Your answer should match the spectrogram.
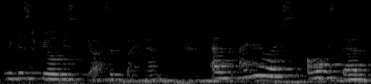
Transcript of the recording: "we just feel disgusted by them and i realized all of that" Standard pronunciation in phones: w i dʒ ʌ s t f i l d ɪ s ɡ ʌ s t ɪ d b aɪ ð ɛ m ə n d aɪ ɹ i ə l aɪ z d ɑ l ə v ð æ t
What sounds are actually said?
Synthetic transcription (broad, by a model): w i dʒ ʌ s t f i l d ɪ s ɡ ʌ s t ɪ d b aɪ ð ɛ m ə n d aɪ ɹ i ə l aɪ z ɑ l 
